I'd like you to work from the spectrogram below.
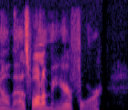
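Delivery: no-nonsense, settled, firm, uncheerful tone. Narrating a woman's reply when asked if that's really what she wants, firm tone. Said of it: "firm tone".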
